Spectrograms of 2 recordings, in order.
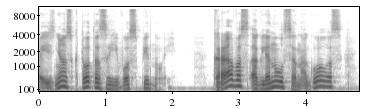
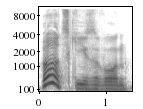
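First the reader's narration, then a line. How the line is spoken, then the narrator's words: Hoarse rasp. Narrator (Russian): прохрипел я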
